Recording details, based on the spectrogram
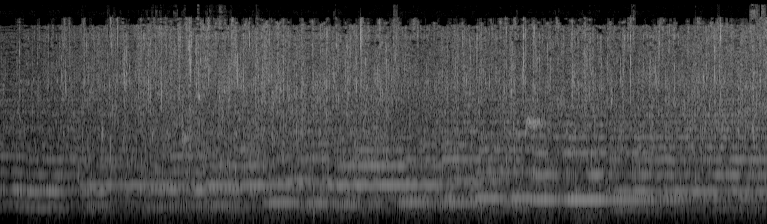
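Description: Water running steadily through a gravity-fed garden irrigation system on palace grounds, a continuous trickling and splashing flow with shifting bright tones, with no voices over it.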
